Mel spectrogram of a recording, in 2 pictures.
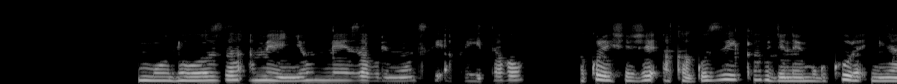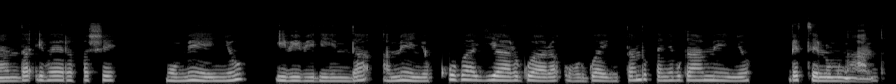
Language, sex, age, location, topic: Kinyarwanda, female, 18-24, Kigali, health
